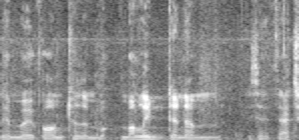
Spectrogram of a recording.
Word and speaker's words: molybdenum: on this and then move on to the molybdenum, that's how you pronounce it, yes.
